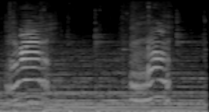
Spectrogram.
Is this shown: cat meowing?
yes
